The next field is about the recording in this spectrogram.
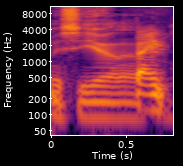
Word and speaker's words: Musiala: Is it Musiala? Someone may need to clean up my pronunciation. – Musiala. – Thank you.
